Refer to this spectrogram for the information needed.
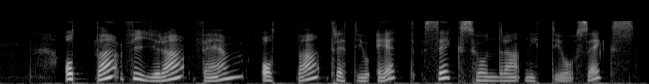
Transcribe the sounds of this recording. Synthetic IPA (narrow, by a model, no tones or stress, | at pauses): ʔɔt̪ːafyːɾafɛmʔɔt̪ːat̪ʰɾɛt̪ːɪʊʔɛt̪sɛkshɵnd̪ɾanɪt̪ːɪ̰ʊ̰sɛks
